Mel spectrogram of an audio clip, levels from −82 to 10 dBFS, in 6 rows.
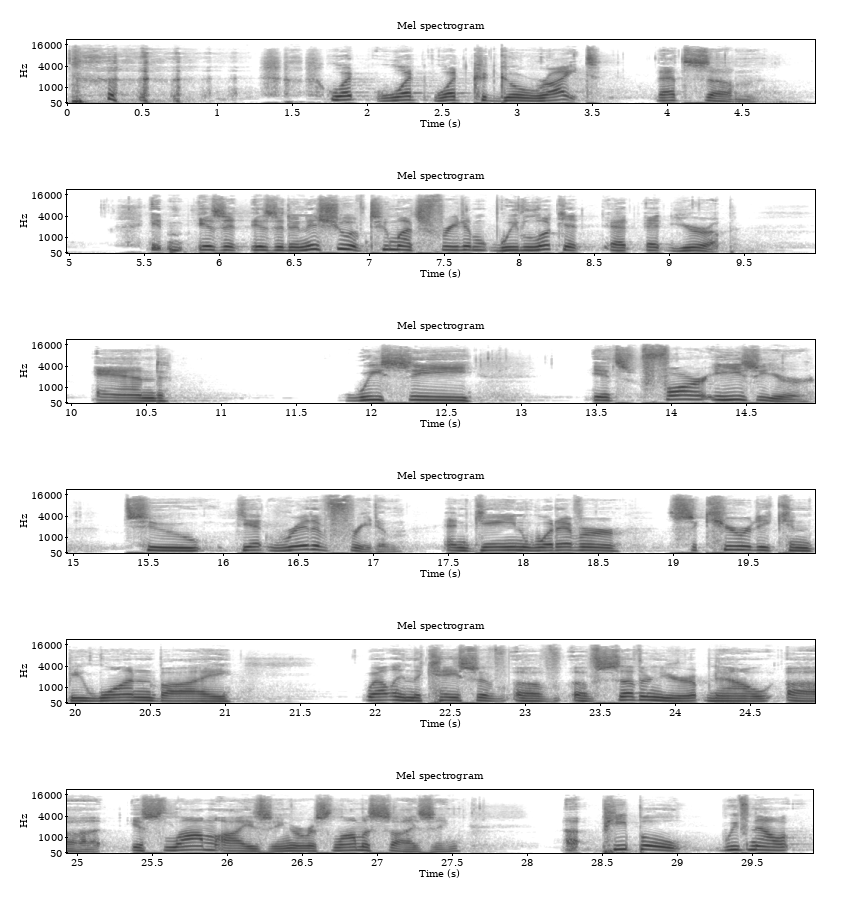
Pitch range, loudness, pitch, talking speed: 160-205 Hz, -18 LUFS, 185 Hz, 125 wpm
